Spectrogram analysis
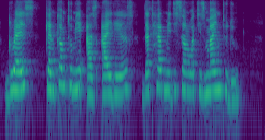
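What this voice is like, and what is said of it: Speaks with an accent. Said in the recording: “Sorry for the accent. ... The accent is what made it.”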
